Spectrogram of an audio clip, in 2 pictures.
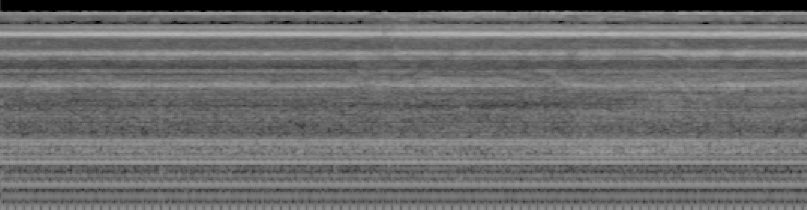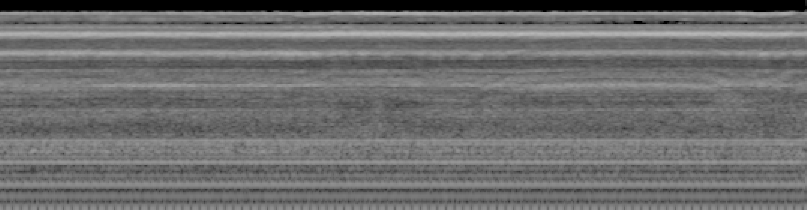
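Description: Steady mechanical hum with a constant airy hiss, unchanging throughout. A nebulizer running.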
